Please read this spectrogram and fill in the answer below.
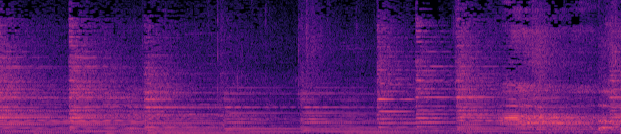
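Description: Live stage keyboard playing a slow song intro: sustained chords and notes, a new one struck about every three quarters of a second and ringing over the last.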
